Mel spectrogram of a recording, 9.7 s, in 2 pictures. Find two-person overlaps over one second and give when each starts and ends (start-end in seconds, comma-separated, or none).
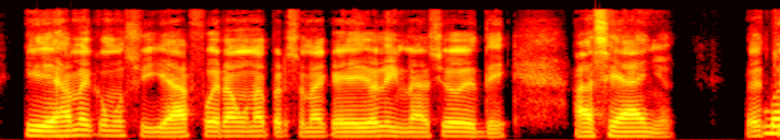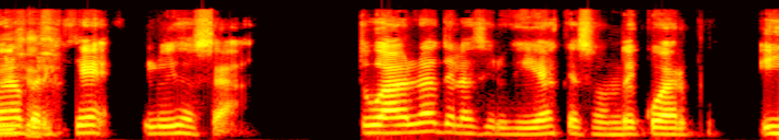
none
